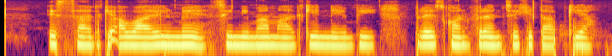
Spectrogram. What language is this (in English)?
Urdu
